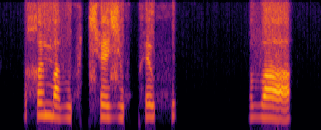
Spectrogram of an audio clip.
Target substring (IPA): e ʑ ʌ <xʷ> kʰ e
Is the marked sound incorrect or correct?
correct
